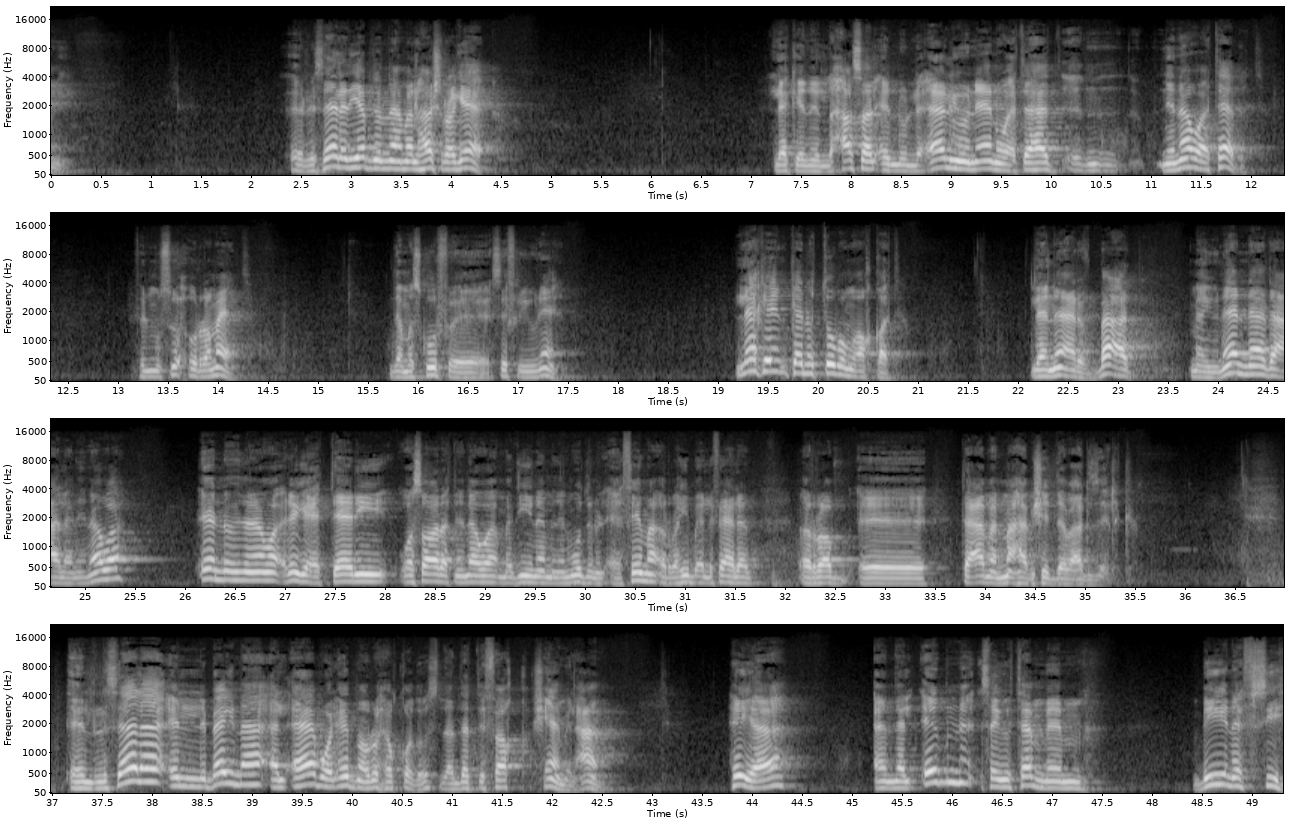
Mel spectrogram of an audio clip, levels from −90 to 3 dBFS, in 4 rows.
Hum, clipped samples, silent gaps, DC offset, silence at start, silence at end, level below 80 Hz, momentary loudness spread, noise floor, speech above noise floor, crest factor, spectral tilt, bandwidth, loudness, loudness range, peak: none; under 0.1%; none; under 0.1%; 0 s; 0 s; -70 dBFS; 12 LU; -59 dBFS; 43 dB; 16 dB; -4.5 dB/octave; 16 kHz; -17 LUFS; 7 LU; -2 dBFS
